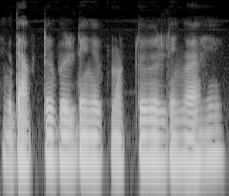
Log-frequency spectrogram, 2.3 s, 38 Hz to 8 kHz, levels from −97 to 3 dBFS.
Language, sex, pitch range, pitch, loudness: Marathi, male, 95-100 Hz, 100 Hz, -20 LUFS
